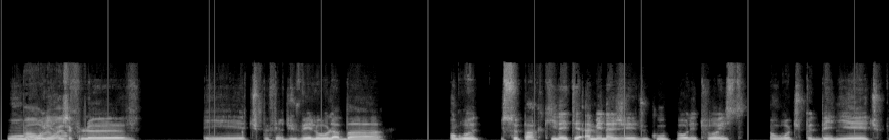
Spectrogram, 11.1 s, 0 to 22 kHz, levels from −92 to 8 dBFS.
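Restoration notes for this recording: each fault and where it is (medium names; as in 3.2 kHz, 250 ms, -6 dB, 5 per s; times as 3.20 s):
tick 45 rpm -16 dBFS
2.61 s: pop -17 dBFS
7.80 s: pop -8 dBFS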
